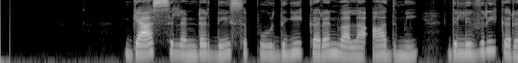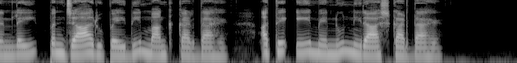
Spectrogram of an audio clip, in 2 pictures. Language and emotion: Punjabi, sad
